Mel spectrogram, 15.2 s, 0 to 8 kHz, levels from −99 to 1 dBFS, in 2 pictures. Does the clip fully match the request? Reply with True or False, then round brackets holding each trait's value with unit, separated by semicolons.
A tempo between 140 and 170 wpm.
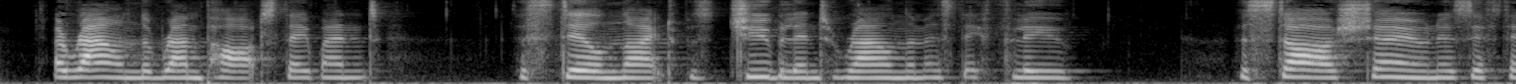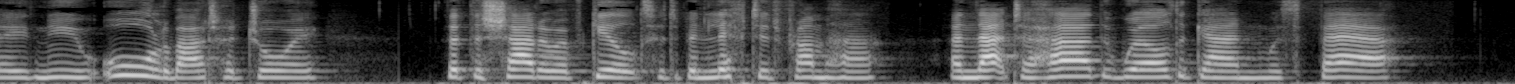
False (180 wpm)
